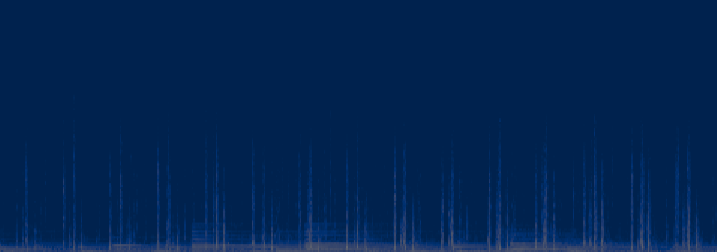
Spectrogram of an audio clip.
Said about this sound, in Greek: Το γέρικο άλογο μου προχωρούσε, σκοντάφτοντας σε κάθε βήμα.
